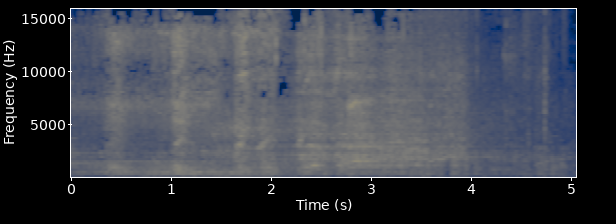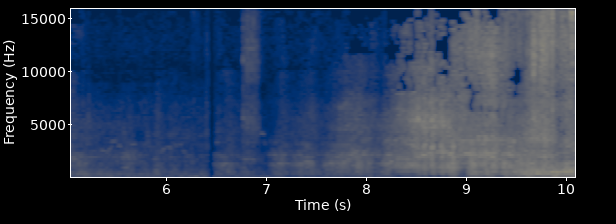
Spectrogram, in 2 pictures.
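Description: Arrma Big Rock RC monster truck running hard on cracked asphalt: its electric motor and drivetrain whine over tyre noise. The sound is loud at first, fades in the middle as the truck pulls away, and rises again near the end.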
